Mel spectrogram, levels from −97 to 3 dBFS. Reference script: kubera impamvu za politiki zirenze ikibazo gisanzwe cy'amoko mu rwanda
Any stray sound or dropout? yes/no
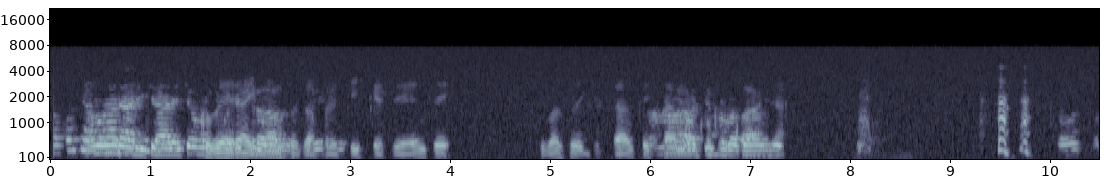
yes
